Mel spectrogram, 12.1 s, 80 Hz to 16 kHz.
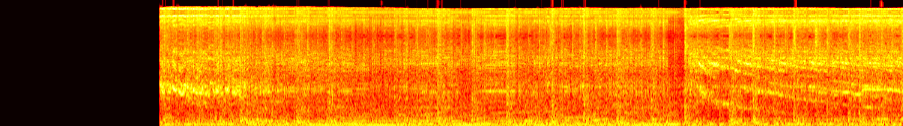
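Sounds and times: live rock band playing: 2.2 - 12.0.

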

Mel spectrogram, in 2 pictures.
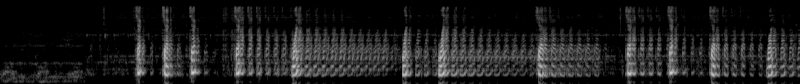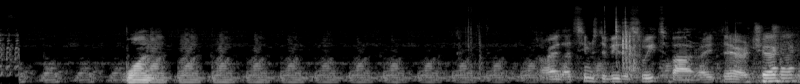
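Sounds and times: echoing spoken words: 12.2 - 16.0.

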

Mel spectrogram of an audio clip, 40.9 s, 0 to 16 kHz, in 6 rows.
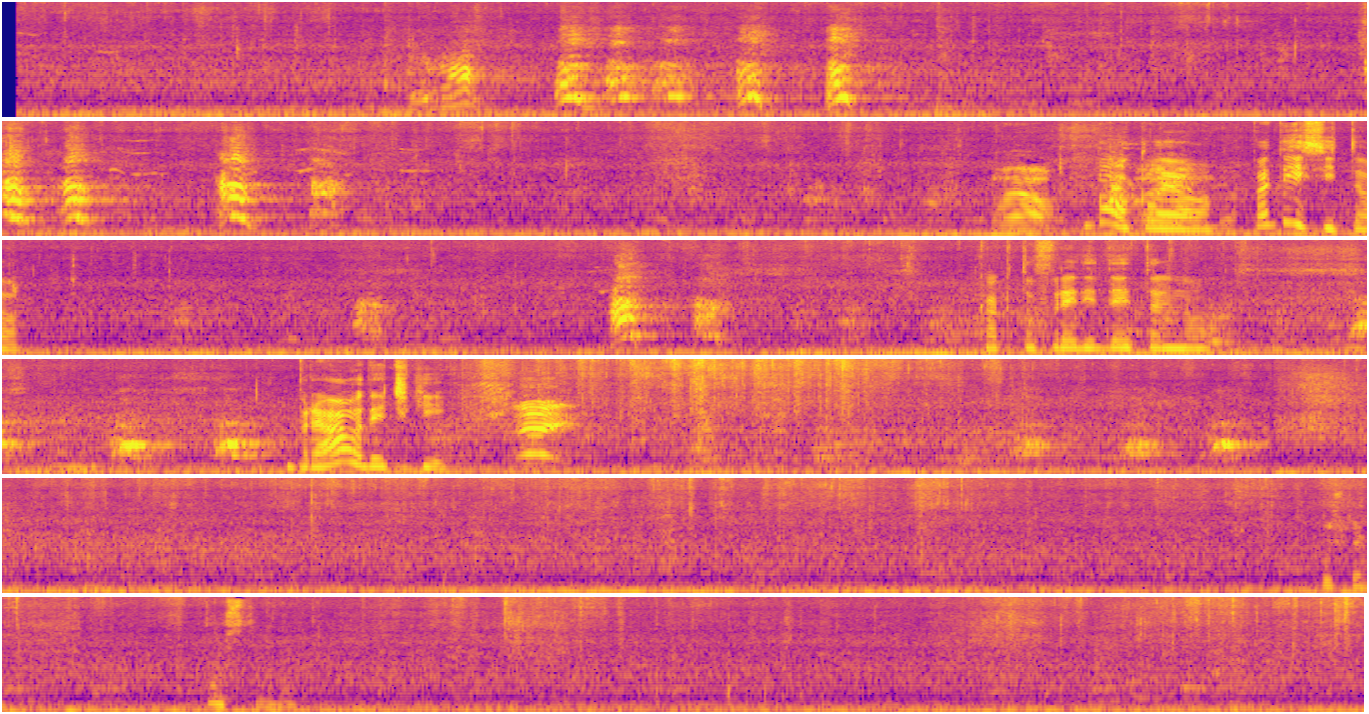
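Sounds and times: dogs playing: 14.0 - 26.8.

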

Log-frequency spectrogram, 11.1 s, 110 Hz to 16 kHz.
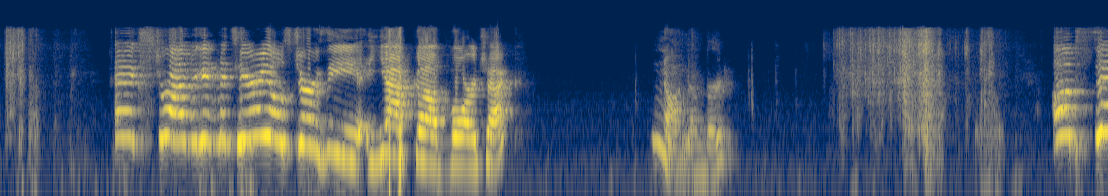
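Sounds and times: wrapper crinkling: 0.0 - 0.6, 8.2 - 10.2.

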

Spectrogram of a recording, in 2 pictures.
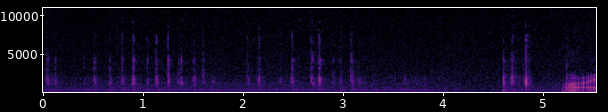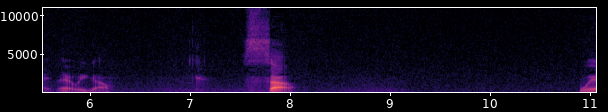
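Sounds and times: typing on computer keyboard: 0.0 - 3.3, 4.6 - 4.9
man speaking: 5.2 - 6.3, 7.6 - 8.1.

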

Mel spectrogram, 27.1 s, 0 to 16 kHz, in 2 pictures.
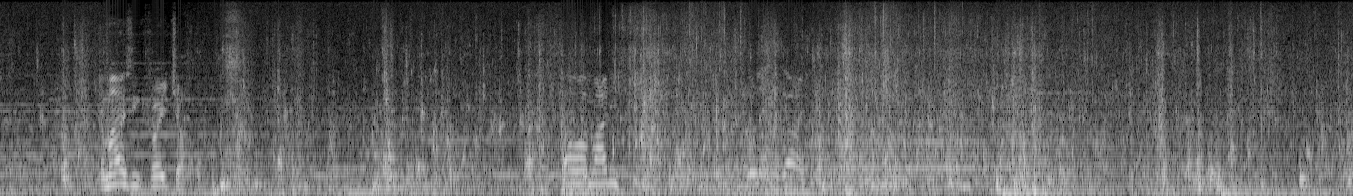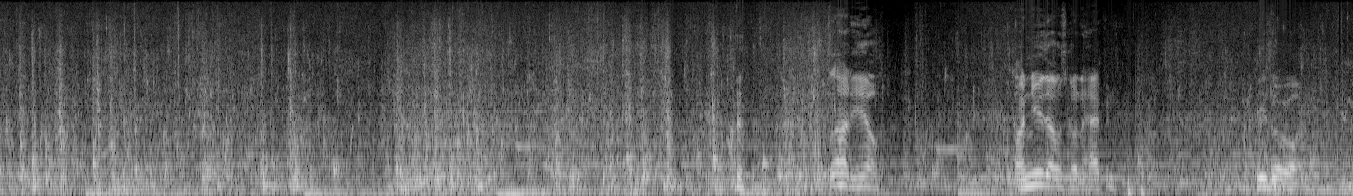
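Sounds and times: muffled underwater water rushing: 0.0 - 27.0.

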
